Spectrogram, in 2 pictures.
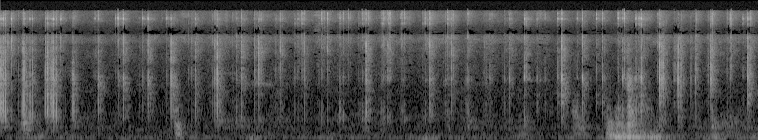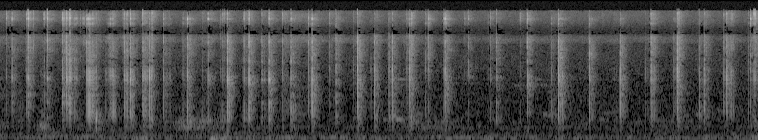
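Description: Fingertips and nails tap the sides of a small, hollow, clear textured glass perfume bottle with a metal cap, held in both hands. The clip is a steady stream of quiet, bright clicks and ticks with short rings over a soft low rumble. A louder, duller thump lands around the six-second mark.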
